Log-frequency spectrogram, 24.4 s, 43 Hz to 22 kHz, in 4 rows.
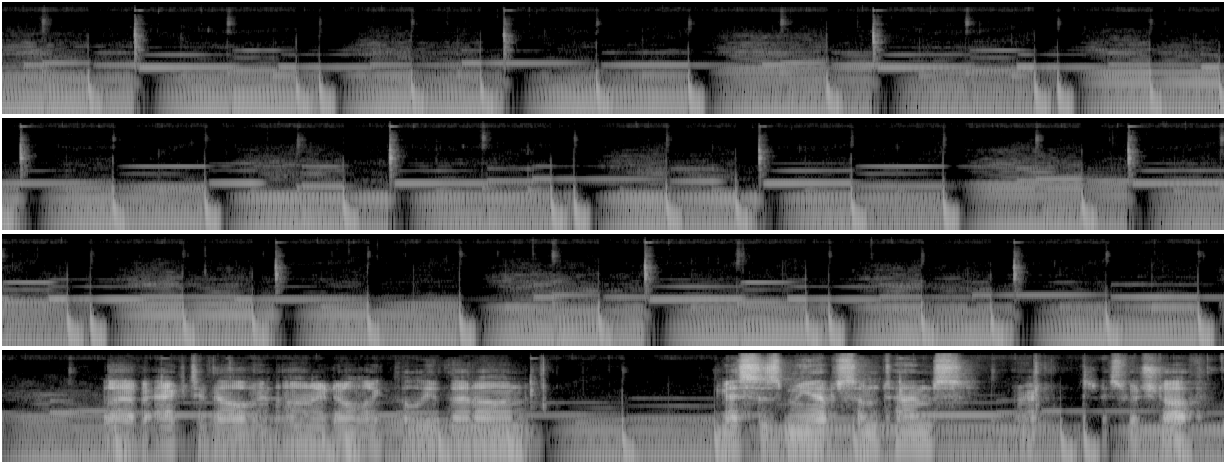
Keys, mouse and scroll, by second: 12.2 middle click, 13.1 3, 15.4 middle click, 15.9 s, 18.1 ctrl+z, 18.6 ., 20.0 middle click, 20.9 KP_1, 21.1 KP_3.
